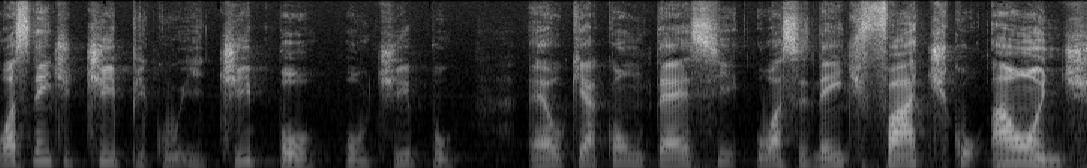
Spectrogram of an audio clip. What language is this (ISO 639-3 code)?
por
